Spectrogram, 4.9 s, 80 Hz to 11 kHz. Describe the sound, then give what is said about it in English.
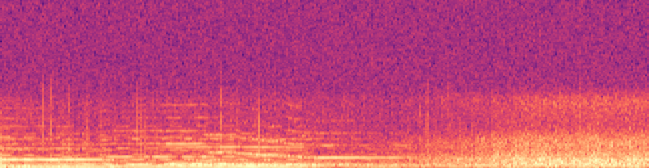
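Waves wash and slosh around a small sailing boat carrying 60 men and women in the rock-bound Menai Straits, in driving rain mixed with sleet, a continuous watery rush that grows fuller midway through, with faint sustained tones lingering underneath at first. “The little boat bobs about on the water at the mercy of the elements.”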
